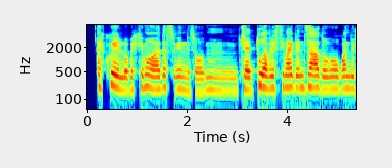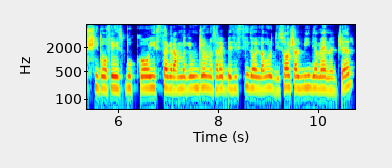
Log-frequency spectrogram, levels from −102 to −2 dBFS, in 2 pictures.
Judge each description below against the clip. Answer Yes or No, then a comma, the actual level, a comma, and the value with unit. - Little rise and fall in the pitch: Yes, narrow, 1.6 semitones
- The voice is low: No, high, 190 Hz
